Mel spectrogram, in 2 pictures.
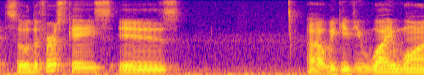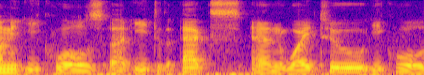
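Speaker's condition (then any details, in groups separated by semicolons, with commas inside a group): No condition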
